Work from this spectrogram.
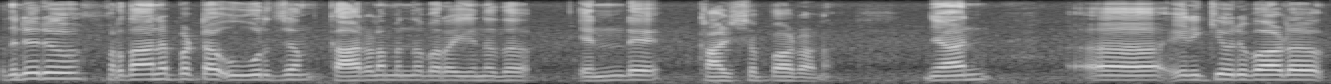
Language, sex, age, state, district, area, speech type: Malayalam, male, 18-30, Kerala, Pathanamthitta, urban, spontaneous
